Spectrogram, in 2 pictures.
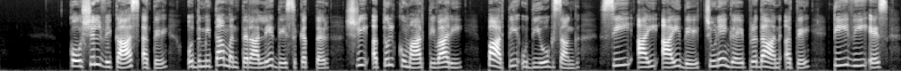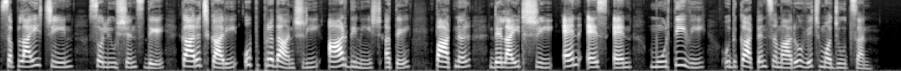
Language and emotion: Punjabi, neutral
